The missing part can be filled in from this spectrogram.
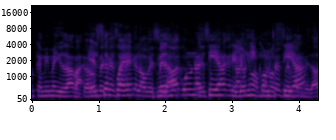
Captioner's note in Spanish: Hablan al unísono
